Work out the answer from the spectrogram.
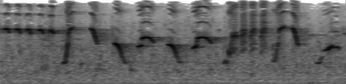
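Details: White-rumped shama singing as training material for other shamas, backed by nature sounds and trickling water: high steady whistled notes interrupted by sharp downward-then-upward swoops, repeated several times in quick succession.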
